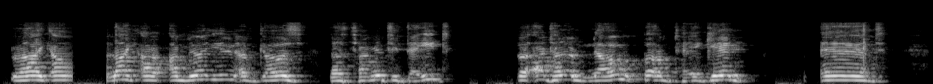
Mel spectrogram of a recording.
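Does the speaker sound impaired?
Yes: Down syndrome; gives motivational keynote speeches to large crowds, speaks on reality television.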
